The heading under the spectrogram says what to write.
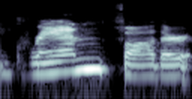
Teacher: you can kill the D on this one and say grandfather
